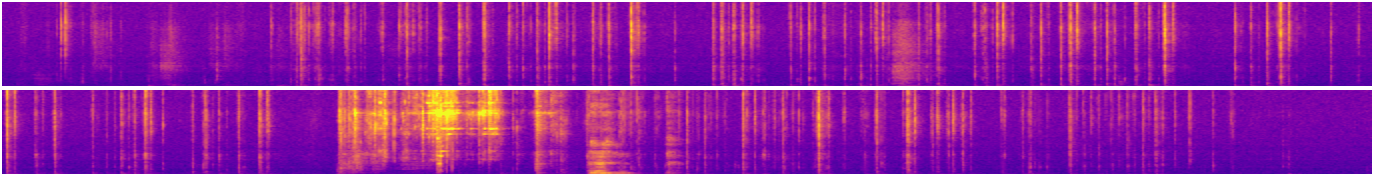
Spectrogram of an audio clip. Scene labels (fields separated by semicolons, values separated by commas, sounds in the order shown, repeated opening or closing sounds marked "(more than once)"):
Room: office; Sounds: keyboard typing, keys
